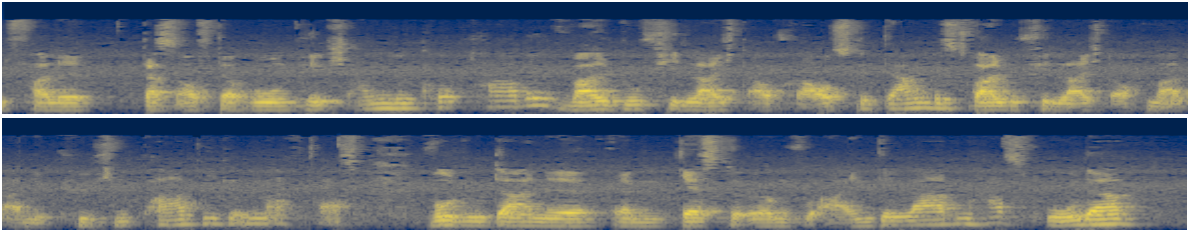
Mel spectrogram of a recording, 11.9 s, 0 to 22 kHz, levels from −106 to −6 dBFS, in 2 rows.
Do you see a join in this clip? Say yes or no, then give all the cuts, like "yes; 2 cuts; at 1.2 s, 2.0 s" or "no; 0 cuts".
no; 0 cuts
